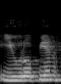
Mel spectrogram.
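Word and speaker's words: European: question है Italy is यूरोपियन country अब देखो जो इटली इज यूरोपियन कंट्री जो यूरोपियन वर्ड है बेटा वो ई से स्टार्ट हो रहा है लेकिन इसका जो उच्चारण है वो यू जैसा है है ना यू क्या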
